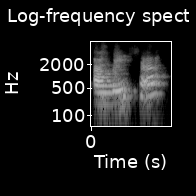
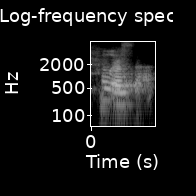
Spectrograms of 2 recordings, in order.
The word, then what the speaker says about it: Alyssa: You pronounce Alicia? Alyssa. Alyssa, okay, Alyssa.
